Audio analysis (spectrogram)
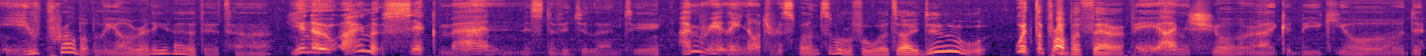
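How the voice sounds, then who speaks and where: Crazy clown villain for a comic dub, theatrical n taunting, gravelly, pitch all over the place. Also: male voice, wildly swooping pitch, slow, hardly any pauses, exaggerated voice. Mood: sly, amused. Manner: theatrical, mocking, swooping with laughter. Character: manic, gleeful male clown supervillain, theatrical and taunting. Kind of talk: comic book dub acting.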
